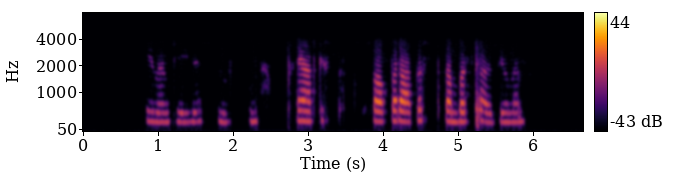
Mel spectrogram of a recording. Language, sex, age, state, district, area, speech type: Hindi, female, 18-30, Madhya Pradesh, Narsinghpur, rural, conversation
